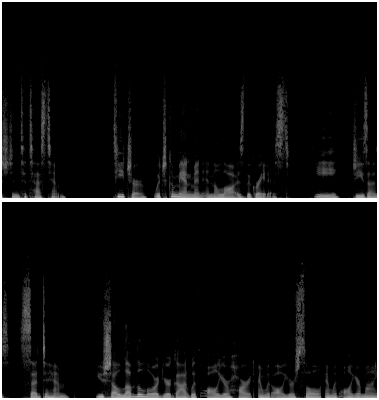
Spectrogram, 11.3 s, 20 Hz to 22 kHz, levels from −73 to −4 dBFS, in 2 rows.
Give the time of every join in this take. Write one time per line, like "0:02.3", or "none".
none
